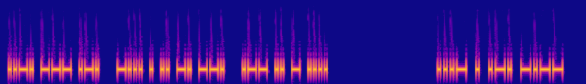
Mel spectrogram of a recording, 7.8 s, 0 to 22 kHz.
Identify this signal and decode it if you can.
Morse code, heard as a keyed tone, about 38 wpm, 700 Hz. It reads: FOR BEING WITH VERY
